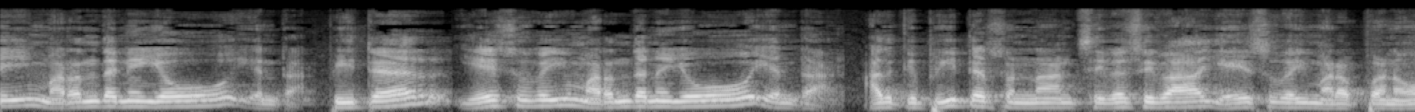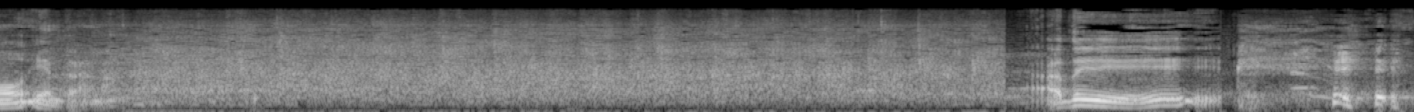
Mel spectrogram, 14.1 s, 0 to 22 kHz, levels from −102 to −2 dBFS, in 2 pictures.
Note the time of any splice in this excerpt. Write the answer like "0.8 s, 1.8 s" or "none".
none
